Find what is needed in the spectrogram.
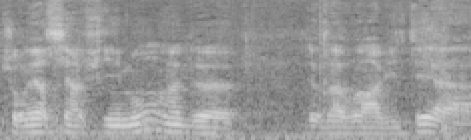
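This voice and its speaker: A man at a fairly quick pace, ordinary pitch variation, audible room echo and noticeable background noise. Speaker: retired police commissioner, association president. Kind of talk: press conference statement. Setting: press conference. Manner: hesitant, many fillers.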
